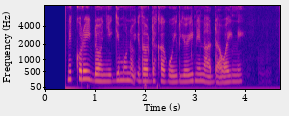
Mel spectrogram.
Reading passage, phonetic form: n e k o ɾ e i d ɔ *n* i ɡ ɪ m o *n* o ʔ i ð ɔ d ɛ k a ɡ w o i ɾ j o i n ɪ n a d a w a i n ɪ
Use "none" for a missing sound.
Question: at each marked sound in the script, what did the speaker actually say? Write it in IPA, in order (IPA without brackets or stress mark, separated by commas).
ɲ, n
